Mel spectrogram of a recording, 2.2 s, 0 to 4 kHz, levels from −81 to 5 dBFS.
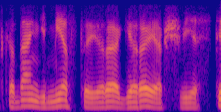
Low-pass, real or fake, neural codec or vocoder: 3.6 kHz; real; none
